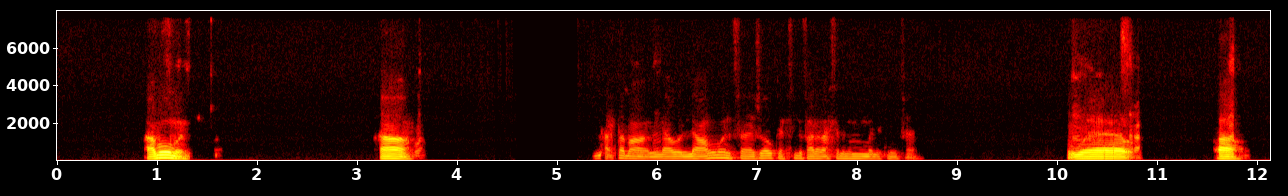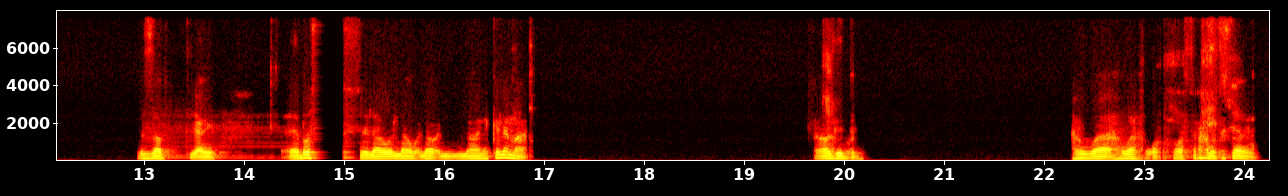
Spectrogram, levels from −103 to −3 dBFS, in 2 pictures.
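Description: From 3.46 to 3.98 s there is zipper noise. The level falls by roughly 15 dB. It does not glide down. It moves in coarse steps, about 100 per second, with no smoothing between them. Each step puts a tiny click into the waveform. Together the clicks form a fine ticking buzz that rides on the speech while the level drops.

A call audio freeze follows at 4.60 s and lasts until 5.23 s. The speech stops and about 0.6 s of near-silence fills the gap. The likely cause is delayed packets that left the jitter buffer empty. When the audio returns, it picks up where it stopped. Little or nothing is lost. The sound simply arrives about 0.6 s later than before.

From 10.46 to 13.13 s there is a jitter buffer speed-up. The speech runs at about 116% speed, and the pitch stays the same. Short pieces of a pitch period or so are cut out again and again, roughly 0.4 s in total. This drains the extra delay built up in the buffer. 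The speech sounds hurried.

A second call audio freeze comes at 14.72 s and lasts until 15.03 s. About 0.28 s is filled. Around 0.18 s of it is silent. This again likely comes from late packets. The audio resumes without loss.

A short jitter buffer speed-up runs from 22.08 to 22.32 s. The speech plays at about 112% speed, and only about 40 ms is removed. It is heard as a brief rush.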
